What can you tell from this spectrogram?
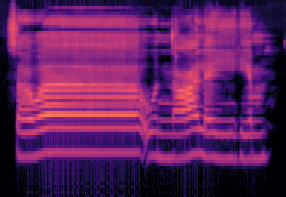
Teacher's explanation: Contohnya dalam Quran surah Albaqarah ayat ke, sawaun alaihim. Di sini terdapat huruf ketentuan mad yang bertemu dengan hamzah yang dibaca sepanjang lima harakat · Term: mad wajib muttasil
